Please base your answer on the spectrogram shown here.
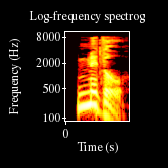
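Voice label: "middle", British English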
